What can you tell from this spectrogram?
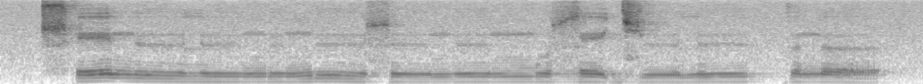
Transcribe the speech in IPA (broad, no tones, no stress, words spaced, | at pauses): ʈ͡ʂʰenʉːlʉːŋʉ ŋʉːɬʉːmʉːmːu ɮed͡ʑʉː lʉːkːənəː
